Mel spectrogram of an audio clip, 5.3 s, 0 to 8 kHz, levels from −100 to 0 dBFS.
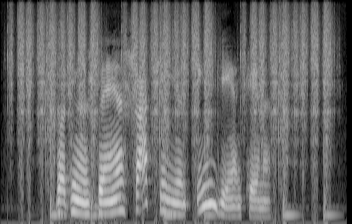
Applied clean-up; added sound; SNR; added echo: none; Rattle (instrument); 7 dB; none.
